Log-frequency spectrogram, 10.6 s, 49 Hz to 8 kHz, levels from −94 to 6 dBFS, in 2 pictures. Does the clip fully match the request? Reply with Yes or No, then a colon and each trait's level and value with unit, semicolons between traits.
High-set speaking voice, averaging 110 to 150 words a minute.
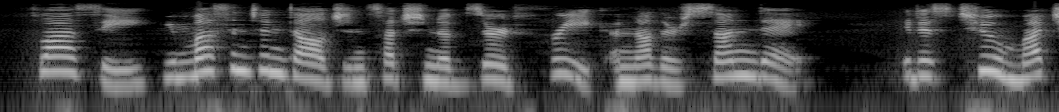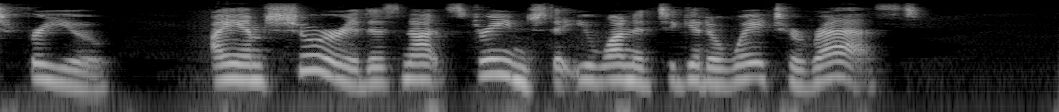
No: high, 215 Hz; average, 180 wpm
